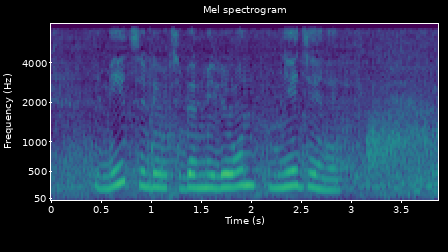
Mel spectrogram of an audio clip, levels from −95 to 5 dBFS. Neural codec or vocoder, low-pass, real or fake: codec, 16 kHz, 16 kbps, FunCodec, trained on LibriTTS, 50 frames a second; 7.2 kHz; fake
